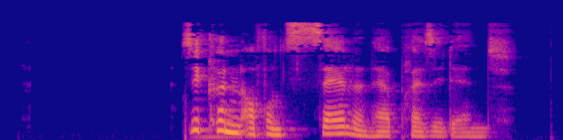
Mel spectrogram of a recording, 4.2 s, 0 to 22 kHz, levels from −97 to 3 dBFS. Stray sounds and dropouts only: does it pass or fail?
pass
